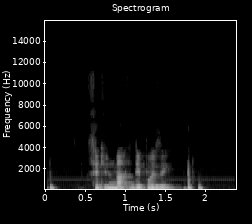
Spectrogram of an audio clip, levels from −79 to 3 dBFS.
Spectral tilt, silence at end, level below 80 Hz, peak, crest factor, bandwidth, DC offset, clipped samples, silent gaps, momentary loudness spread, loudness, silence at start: -9 dB/octave; 0.4 s; -50 dBFS; -8 dBFS; 20 dB; 5.4 kHz; under 0.1%; under 0.1%; none; 14 LU; -28 LUFS; 0.05 s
